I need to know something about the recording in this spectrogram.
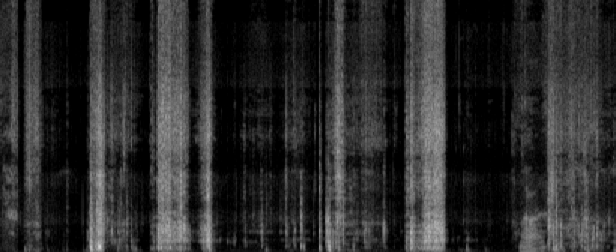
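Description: A shovel scrapes and scoops dry soil.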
